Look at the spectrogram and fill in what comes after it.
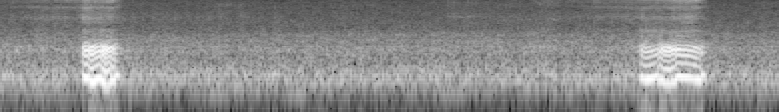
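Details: Pet dog snoring while asleep on a bed, two short rasping snore bursts about three and a half seconds apart, quiet room between them.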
